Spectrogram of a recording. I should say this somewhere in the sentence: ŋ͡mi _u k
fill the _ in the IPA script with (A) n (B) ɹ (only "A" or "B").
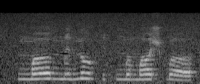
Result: A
